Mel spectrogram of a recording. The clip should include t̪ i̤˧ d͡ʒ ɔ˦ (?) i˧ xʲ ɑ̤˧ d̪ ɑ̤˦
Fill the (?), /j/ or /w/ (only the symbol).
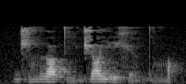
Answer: j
